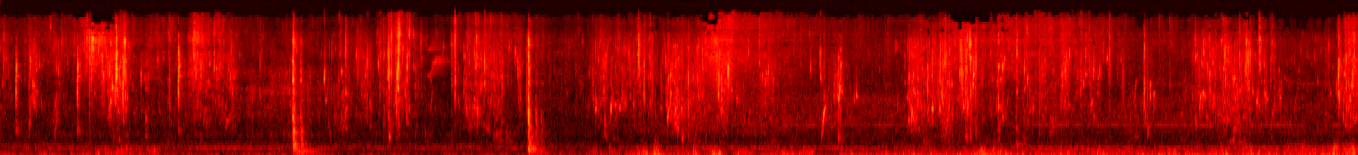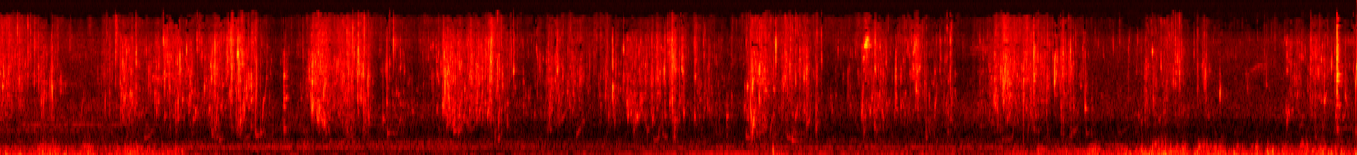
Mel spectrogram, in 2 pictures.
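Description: Water ripples softly against the bow of a small boat.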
